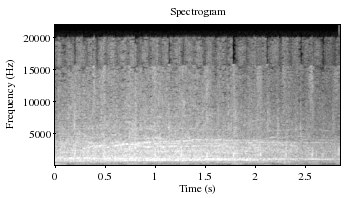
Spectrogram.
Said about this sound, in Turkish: Alkışlar mavi takıma geliyor.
